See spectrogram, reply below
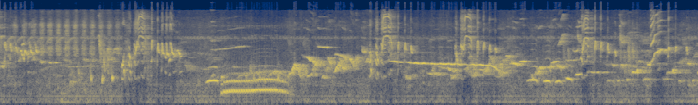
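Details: Singing white-rumped shama, a gacor bird offered as a lure to get other shamas singing. It pours out rapid varied phrases: bright whistles, buzzy trills, a harsh lower squawk-like note near the middle, then quick rising and falling whistled runs.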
